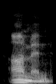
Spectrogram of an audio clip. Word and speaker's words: Amun: A-M-U-N, or Amen, that's how you say it.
